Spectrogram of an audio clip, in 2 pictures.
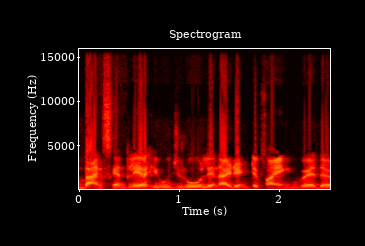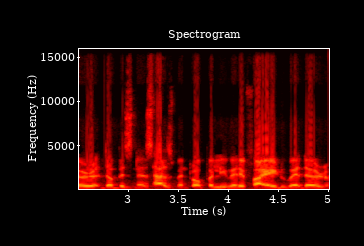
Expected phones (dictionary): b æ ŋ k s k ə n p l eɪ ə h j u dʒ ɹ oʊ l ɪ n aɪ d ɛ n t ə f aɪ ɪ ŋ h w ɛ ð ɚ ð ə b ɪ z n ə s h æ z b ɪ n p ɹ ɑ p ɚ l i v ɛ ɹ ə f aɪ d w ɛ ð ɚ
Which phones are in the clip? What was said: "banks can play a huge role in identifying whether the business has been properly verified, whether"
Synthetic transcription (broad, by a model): b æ ŋ k s k ə n p l eɪ ə h j u dʒ ɹ oʊ l ɪ n aɪ d ɛ n t ə f aɪ ɪ ŋ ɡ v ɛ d ɚ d ə b ɪ z n ə s h æ z b ɪ n p ɹ ɑ p ɚ l i v ɛ ɹ ə f aɪ d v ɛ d ɚ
